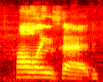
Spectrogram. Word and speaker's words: Hollingshead: how do you pronounce the last name? Hollingshead.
